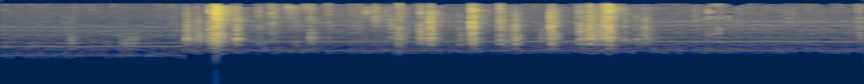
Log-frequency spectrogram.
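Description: Plastic parts click and clatter as they are snapped into place.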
